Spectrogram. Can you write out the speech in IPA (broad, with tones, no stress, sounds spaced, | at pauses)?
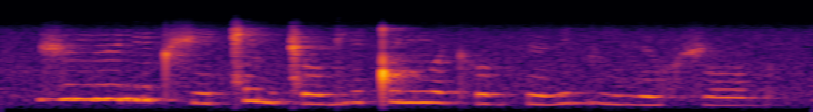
ʒ ø˦ ŋ ø˦ r ʏ˦ t ʃ e˨ ǁ ɪ˦˨ m ǁ o˨ ɡ j ɪ˦ ǃ ʏ˦ n ŋʷ e˧ kʰ o˨ ɡ θ ø˨ ð i˧ ɡ β i˨ ð ø˨ xʷ ʃ o˨ ɡ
